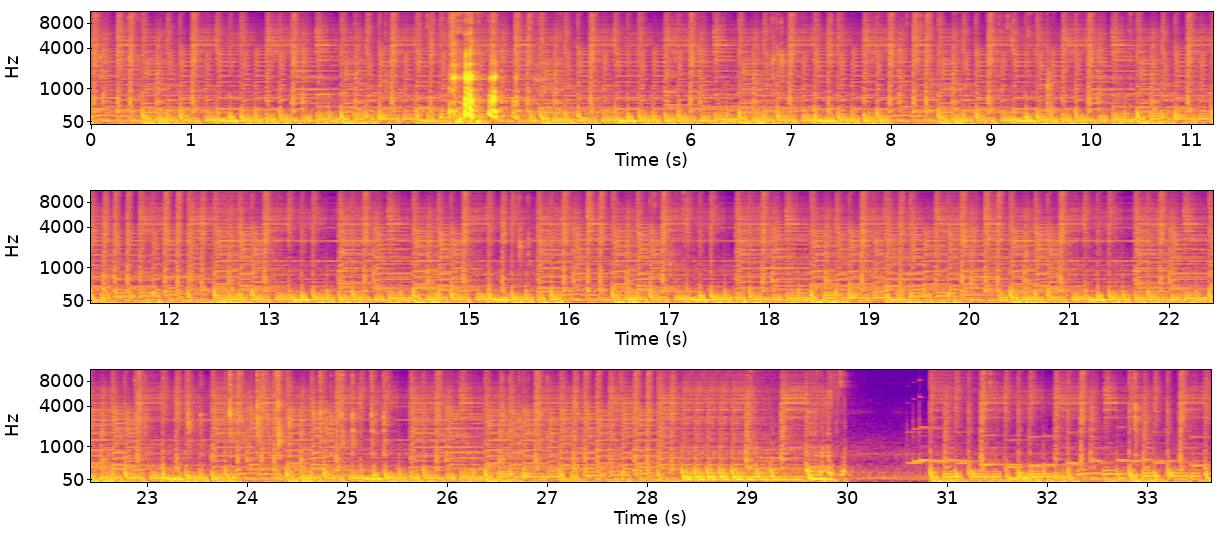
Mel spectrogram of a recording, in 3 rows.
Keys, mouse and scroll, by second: 0.3 g, 3.3 click, 4.1 shift+middle click, 6.8 e, 9.1 click, 9.6 shift+middle click, 15.5 e, 17.2-18.8 shift+middle drag, 19.2-20.4 shift+middle drag, 20.9 shift+middle click, 22.8 g, 28.5 shift+middle click, 29.8-31.6 drag, 33.1 g.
